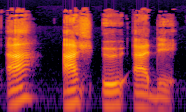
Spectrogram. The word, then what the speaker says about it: ahead: Et head là c'est A H E A D. Ahead. Ahead. Go ahead. Là encore, on a point que accent tonique là tombé sous deuxième syllabe.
